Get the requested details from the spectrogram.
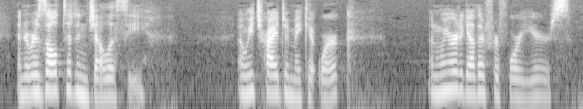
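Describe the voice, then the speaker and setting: A woman's fairly high, monotone voice at a fairly quick pace, with flat intonation and long, frequent pauses. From US Midwest, Wisconsin. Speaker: storyteller. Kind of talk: personal storytelling on stage. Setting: stage with live audience. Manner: soft-spoken.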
